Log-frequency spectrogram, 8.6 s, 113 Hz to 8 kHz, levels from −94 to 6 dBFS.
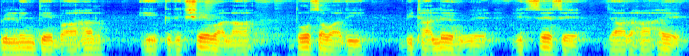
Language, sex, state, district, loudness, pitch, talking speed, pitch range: Hindi, male, Uttar Pradesh, Lucknow, -20 LUFS, 95 Hz, 105 wpm, 95-110 Hz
